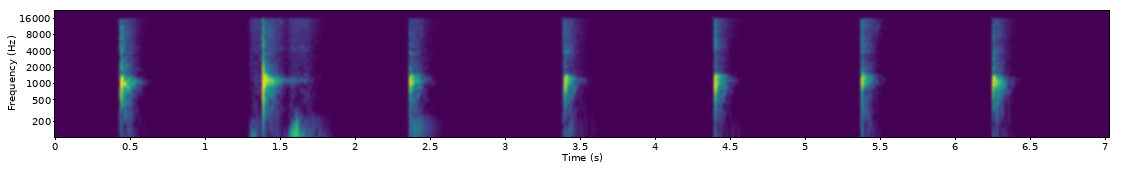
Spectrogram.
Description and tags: sound produced by mouth
This sound is generating by mouth.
